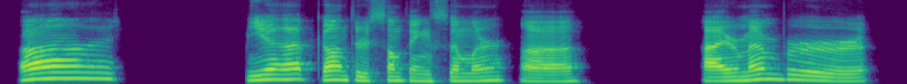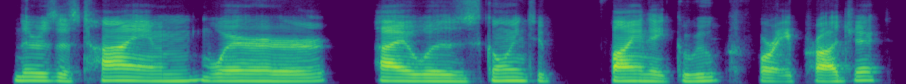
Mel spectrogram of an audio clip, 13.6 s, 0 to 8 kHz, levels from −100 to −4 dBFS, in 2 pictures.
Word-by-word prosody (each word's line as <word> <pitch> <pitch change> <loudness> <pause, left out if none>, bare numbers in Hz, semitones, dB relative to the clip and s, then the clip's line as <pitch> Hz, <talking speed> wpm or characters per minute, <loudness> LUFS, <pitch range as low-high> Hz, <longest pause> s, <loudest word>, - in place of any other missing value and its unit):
Uh, 210 +2 +5 1.0
yeah, 180 +4 +4
I've 185 0 -4
gone 160 +1 +4
through 145 -4 -2
something 135 -2 -3
similar. 135 +4 -3
Uh, 120 +1 +1 1.0
I 130 0 +6
remember 145 -5 0 0.4
there 135 -1 -3
was 130 -1 -3
this 120 -3 -6
time 130 -1 -1
where 125 0 -2 0.3
I 125 -2 +4
was 115 -2 -3
going 130 0 -3
to 125 -2 -11 0.4
find 125 -1 +3
a 115 -2 -3
group 120 +5 -7 0.2
for 120 -1 -1
a 110 0 -6
project, 115 +7 -1
130 Hz, 110 wpm, -22 LUFS, 120-145 Hz, 1.0 s, I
